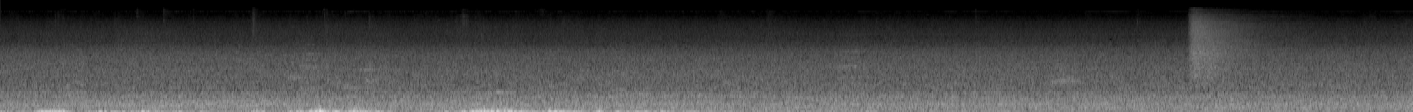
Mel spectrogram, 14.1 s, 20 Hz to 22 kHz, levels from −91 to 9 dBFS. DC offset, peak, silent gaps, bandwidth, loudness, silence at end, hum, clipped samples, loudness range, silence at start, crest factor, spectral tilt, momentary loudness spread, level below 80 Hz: under 0.1%; -2 dBFS; none; 10.5 kHz; -28 LUFS; 0 s; none; under 0.1%; 9 LU; 0 s; 22 dB; -6.5 dB/octave; 12 LU; -24 dBFS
